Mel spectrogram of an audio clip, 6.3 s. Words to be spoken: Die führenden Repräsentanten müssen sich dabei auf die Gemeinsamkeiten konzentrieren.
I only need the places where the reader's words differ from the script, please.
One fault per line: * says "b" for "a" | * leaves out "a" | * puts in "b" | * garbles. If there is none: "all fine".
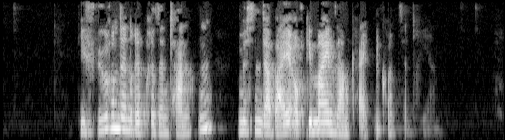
* leaves out "sich"
* leaves out "die"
